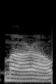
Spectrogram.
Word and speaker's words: Mara: a real one right with a long a so Mara okay this Mara means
